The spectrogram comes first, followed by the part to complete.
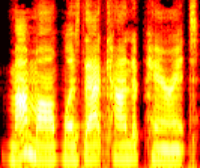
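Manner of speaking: plain reading voice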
